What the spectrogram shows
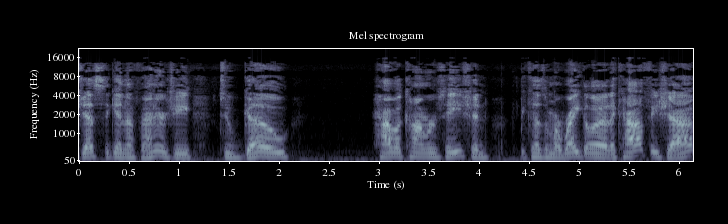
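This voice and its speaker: A man speaks in a somewhat breathy voice. The sound is dry, with no echo. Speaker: stand-up comedian. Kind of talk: comedic monologue, casual vlog chat. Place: car. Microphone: phone near.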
